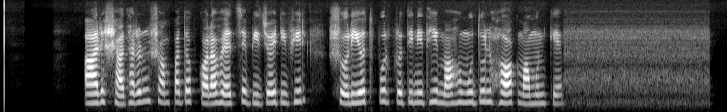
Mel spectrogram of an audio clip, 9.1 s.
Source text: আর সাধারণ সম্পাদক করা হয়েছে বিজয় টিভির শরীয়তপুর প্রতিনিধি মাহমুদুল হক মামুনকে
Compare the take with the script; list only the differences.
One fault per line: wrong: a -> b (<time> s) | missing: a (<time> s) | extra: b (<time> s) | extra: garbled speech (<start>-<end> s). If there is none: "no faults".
no faults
